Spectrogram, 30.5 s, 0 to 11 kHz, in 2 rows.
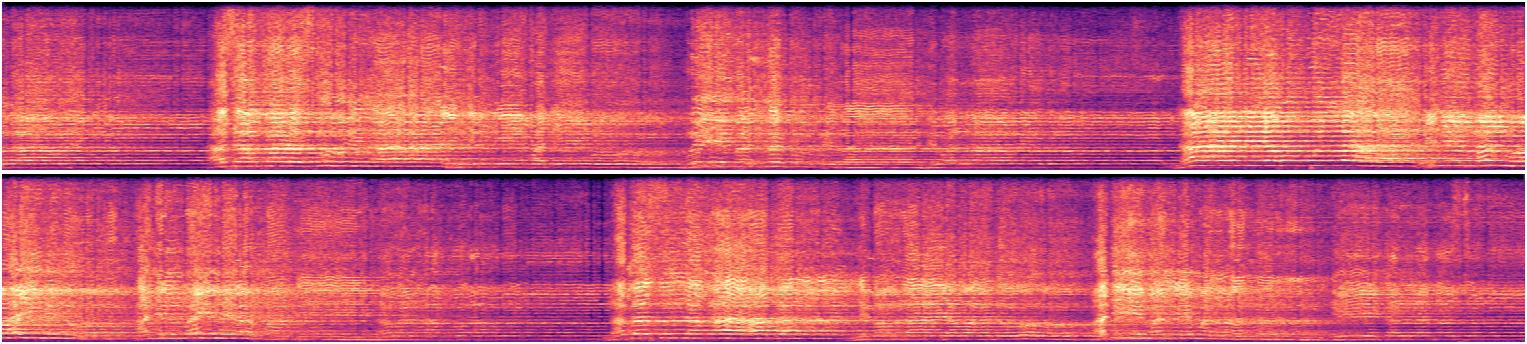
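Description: Men chanting an Arabic devotional poem through microphones: a moving sung melody over a long held low note, with new verses starting about 2, 12 and 21 seconds in.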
